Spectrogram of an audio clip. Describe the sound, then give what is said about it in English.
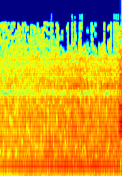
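A car engine roars at high speed as the car tries to crowd a trailer off the turnpike, a loud, steady drone with a sustained low hum that holds without letup for the whole moment, powerful. “Trying to crowd a trailer off the pike?”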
